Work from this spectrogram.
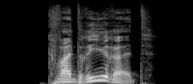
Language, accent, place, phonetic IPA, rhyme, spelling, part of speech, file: German, Germany, Berlin, [kvaˈdʁiːʁət], -iːʁət, quadrieret, verb, De-quadrieret.ogg
- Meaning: second-person plural subjunctive I of quadrieren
